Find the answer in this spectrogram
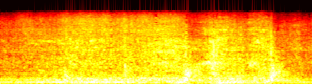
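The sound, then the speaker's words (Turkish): A car engine rumbles steadily with broad road noise and a low hum, holding at moderate loudness with slight swells as the vehicle draws closer. No one speaks. “Bir araba geliyor.”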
